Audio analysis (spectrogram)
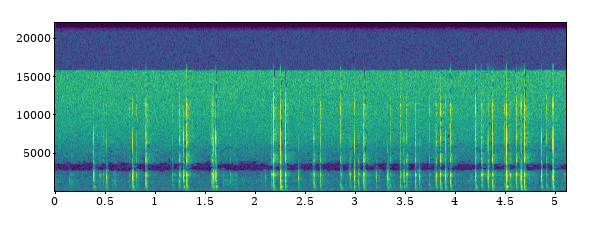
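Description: Long fingernails tap the top of a Mitra 3D Pro binaural microphone, a hollow textured black cylinder, while the other hand steadies its end. About twenty quiet, dry, clicky taps come in uneven bursts, each ending almost instantly, with a bright edge and little low end.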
